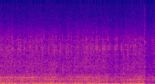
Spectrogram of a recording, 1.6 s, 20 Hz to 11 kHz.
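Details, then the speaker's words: 1946 Willys CJ2A Jeep idling warm at just over 140°, with its steel fan (cracked, lost a blade) replaced by a 12-volt electric Flex-A-Lite radiator fan; steady low rumble with constant fan whoosh, no knocks or rattles, about 30% less vibration; normal idle. "I've been running this Jeep, and it's been sitting pretty at about 140."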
